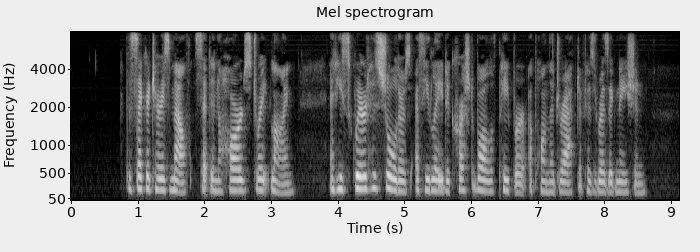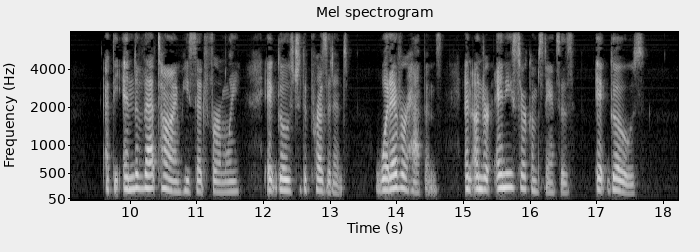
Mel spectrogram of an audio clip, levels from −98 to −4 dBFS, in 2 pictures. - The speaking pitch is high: Yes, high, 195 Hz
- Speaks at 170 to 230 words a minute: Yes, average, 180 wpm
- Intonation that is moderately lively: Yes, average, 3.4 semitones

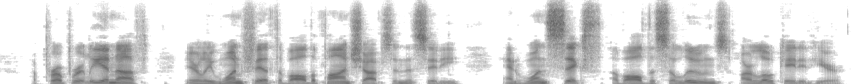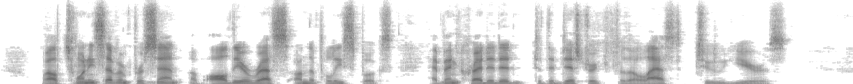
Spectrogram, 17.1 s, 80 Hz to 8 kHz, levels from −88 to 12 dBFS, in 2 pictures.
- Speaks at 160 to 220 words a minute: Yes, average, 170 wpm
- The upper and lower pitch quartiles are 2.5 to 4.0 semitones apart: No, average, 4.7 semitones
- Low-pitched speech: Yes, very low, 95 Hz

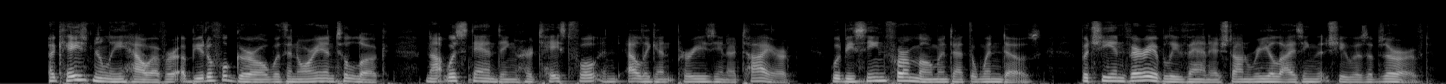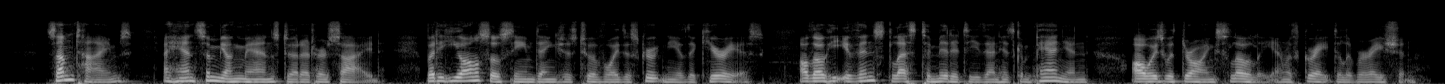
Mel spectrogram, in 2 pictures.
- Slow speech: No, average, 145 wpm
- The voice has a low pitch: Yes, low, 125 Hz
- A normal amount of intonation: Yes, average, 3.7 semitones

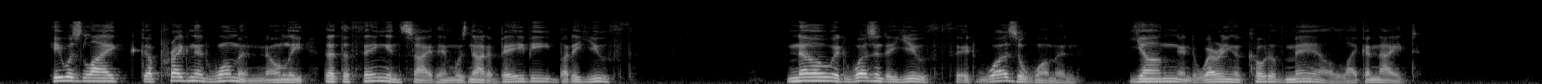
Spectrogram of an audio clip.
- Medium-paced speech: Yes, average, 150 wpm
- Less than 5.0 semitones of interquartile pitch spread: No, wide, 5.6 semitones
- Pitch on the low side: Yes, low, 120 Hz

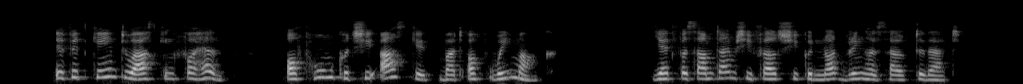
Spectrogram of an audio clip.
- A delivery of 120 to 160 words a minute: No, average, 170 wpm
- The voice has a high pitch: Yes, very high, 255 Hz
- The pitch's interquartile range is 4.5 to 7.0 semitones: No, average, 3.0 semitones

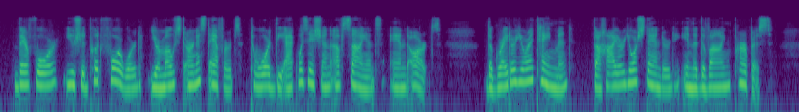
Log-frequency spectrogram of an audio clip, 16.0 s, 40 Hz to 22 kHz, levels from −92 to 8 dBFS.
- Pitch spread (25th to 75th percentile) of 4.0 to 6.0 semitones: No, average, 3.3 semitones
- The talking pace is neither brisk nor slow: No, slow, 110 wpm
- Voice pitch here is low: No, medium, 175 Hz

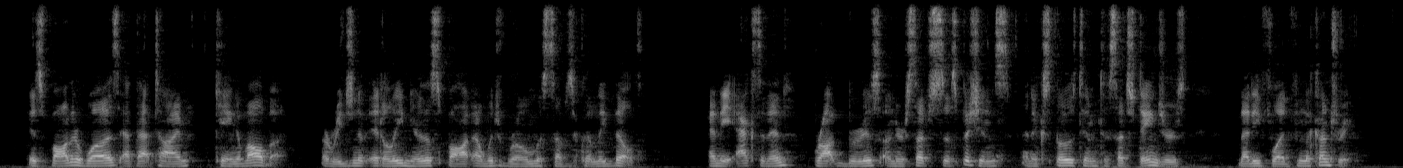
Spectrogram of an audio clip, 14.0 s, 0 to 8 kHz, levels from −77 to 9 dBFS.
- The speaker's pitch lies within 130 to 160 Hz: No, low, 115 Hz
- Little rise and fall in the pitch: Yes, narrow, 2.2 semitones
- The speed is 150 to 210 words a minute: Yes, average, 180 wpm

